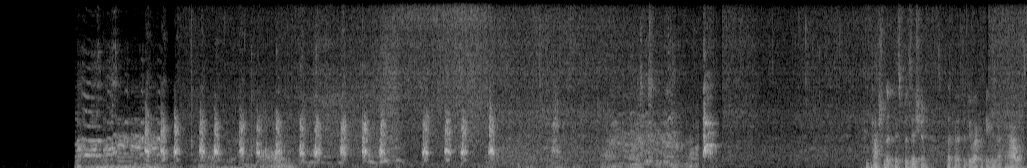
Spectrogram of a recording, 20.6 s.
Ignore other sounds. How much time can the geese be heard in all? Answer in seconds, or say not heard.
3 s.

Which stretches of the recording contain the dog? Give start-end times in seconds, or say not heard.
2.9-14.4.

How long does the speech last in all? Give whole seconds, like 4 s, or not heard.
3 s.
